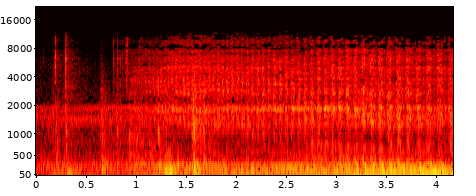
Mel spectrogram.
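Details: Samsung RS263TDRS refrigerator: rapid clicking about four per second over low hum, growing louder, from evaporator cooling fan blades hitting ice buildup, stopping cold air distribution.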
